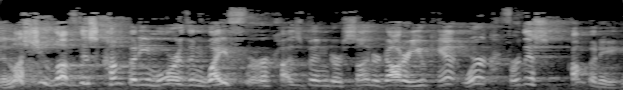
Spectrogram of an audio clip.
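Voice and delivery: imitated boss, pitched well up; high, insistent mock boss; demanding boss. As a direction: lay down absurd terms as a job interviewer. Acts a boss in job interview.

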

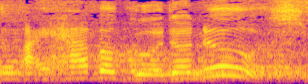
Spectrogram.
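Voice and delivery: a put-on Italian accent, drawn out and proud; thick Italian accent. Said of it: "in a thick Italian accent".

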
